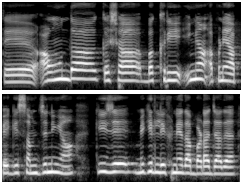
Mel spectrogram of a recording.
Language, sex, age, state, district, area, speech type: Dogri, female, 30-45, Jammu and Kashmir, Udhampur, rural, spontaneous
